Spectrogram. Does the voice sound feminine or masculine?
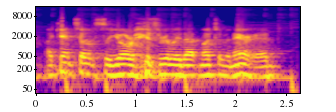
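masculine. It is said in a masculine voice. The speaker calls it right. "Let me get back to my masculine voice"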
